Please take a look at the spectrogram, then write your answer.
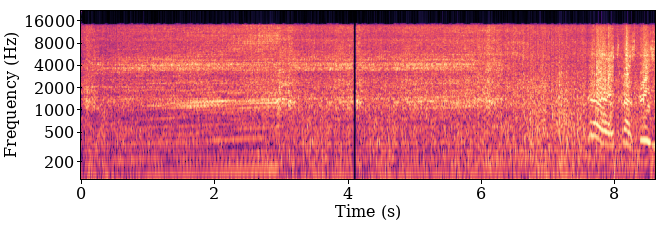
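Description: A Honda NC750X motorcycle on a ride through parkland, its engine revving and rising in pitch as it accelerates, under heavy wind buffeting on the microphone.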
